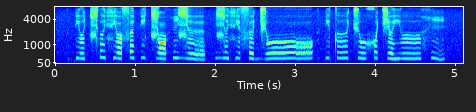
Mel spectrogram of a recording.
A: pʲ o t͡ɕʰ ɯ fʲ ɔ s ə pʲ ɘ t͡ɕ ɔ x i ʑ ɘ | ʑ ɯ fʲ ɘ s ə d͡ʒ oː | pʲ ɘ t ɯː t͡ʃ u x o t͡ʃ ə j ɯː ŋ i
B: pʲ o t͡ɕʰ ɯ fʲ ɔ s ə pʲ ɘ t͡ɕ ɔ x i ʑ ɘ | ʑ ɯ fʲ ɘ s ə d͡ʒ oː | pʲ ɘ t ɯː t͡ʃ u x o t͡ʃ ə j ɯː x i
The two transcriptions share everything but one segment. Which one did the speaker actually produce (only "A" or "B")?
B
